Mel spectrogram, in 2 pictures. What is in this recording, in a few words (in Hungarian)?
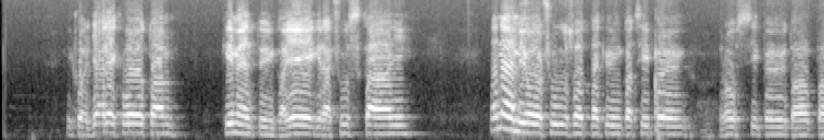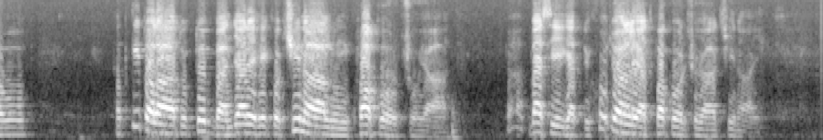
nyelvjaras gyujtesek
